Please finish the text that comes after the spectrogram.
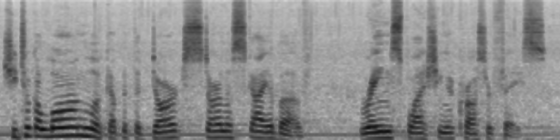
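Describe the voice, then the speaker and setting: A man's voice: a little high, a little slow, darkish tone, a little hiss or hum, poor audio. A man reading scripted, descriptive story narration for an audio drama, like a storyteller. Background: music.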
